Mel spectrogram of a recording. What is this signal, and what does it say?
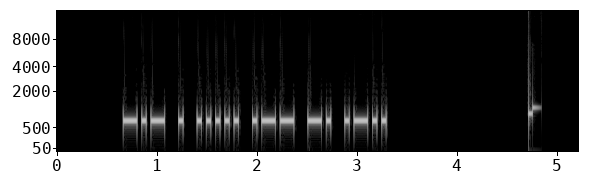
Morse code, heard as a keyed tone, about 25 wpm, 700 Hz. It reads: KE5WNL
